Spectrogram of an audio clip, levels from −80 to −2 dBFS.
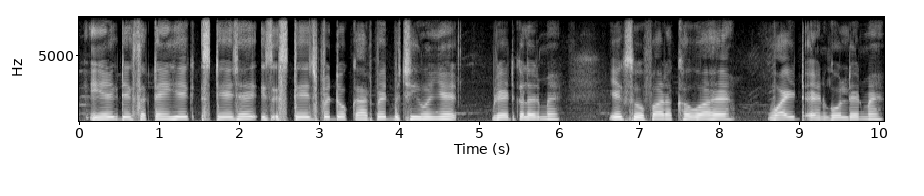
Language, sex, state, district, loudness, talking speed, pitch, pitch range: Hindi, male, Bihar, Vaishali, -13 LUFS, 165 wpm, 185 Hz, 180-190 Hz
